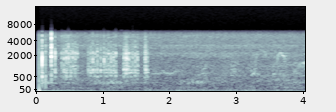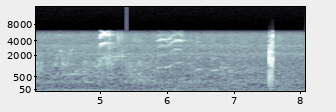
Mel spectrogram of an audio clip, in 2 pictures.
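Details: Smooth-haired and coronet guinea pigs give brief, high-pitched squeaks and chirpy notes, spaced irregularly. Scratchy rustling bursts at the start and a sharp click near the end break up the quieter stretches.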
